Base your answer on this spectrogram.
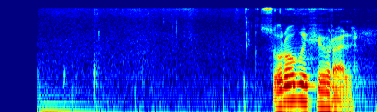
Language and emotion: Russian, neutral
